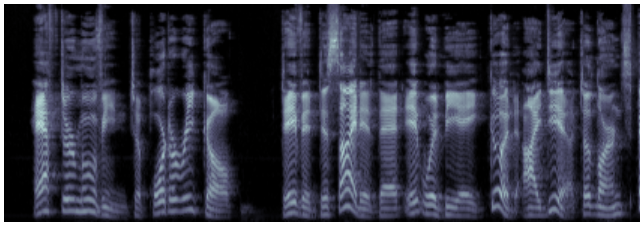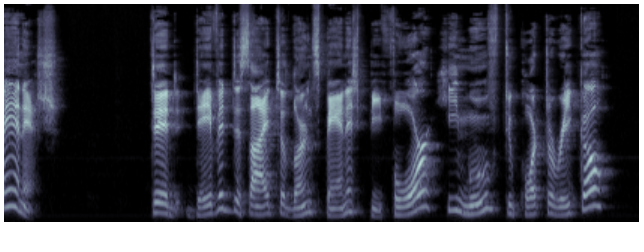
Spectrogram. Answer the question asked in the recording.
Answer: No. David decided to learn Spanish after he moved to Puerto Rico.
